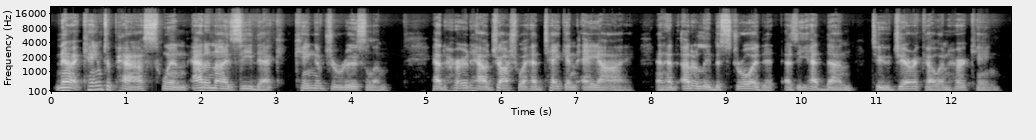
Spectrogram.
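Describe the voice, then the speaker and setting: Slow, deep-voiced man leading Bible study. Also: a bit bright. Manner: hesitant, many ums and restarts. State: slightly croaky from a cough. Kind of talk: informal Bible study teaching.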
